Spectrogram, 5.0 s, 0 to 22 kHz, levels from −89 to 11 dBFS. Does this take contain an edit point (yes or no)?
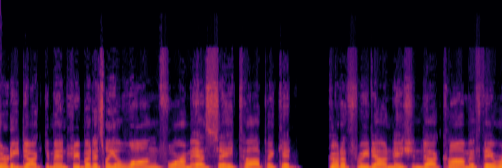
yes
